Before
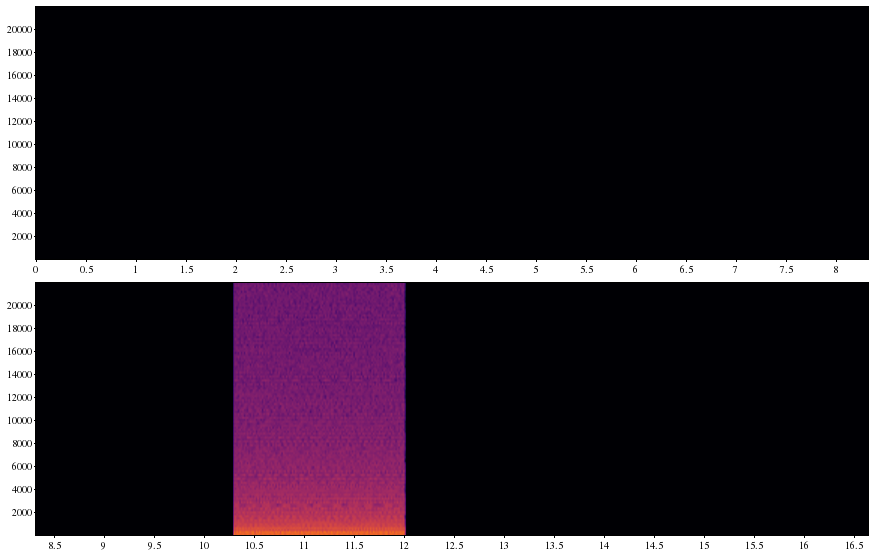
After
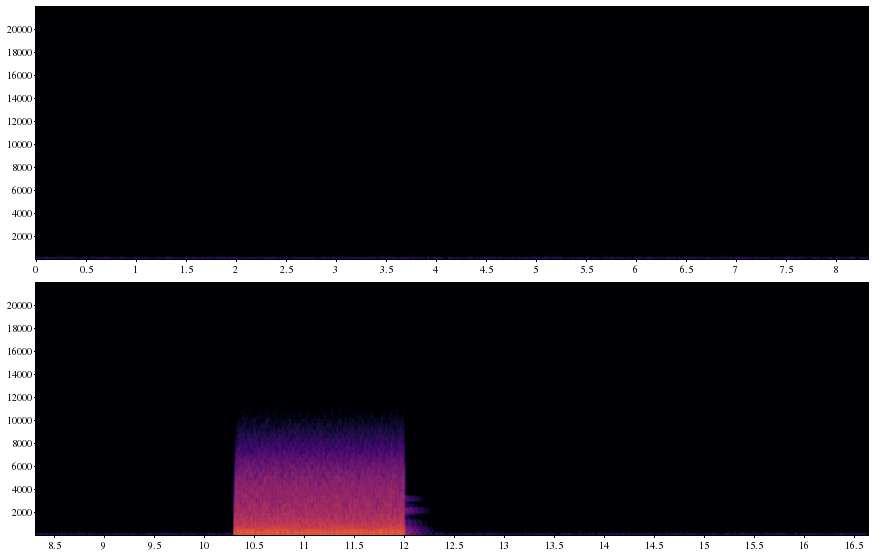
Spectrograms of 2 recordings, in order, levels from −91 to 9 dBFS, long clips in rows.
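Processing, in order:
low-pass filter 5,400 Hz 24 dB per octave
hum removal 201.5 Hz, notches 17
ring modulation 110 Hz
background noise brown −75 dBFS
low-pass that shuts in the quiet parts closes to 1,700 Hz, open at −26.5 dBFS

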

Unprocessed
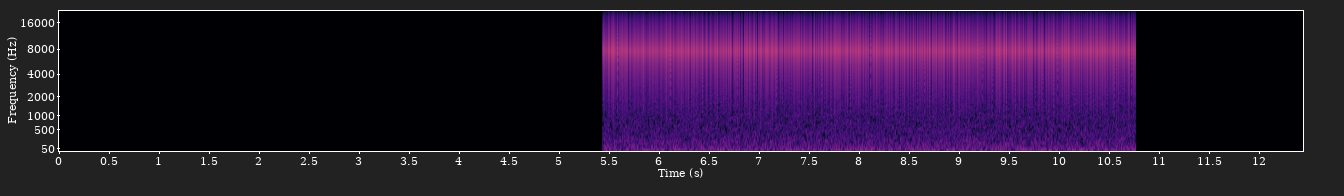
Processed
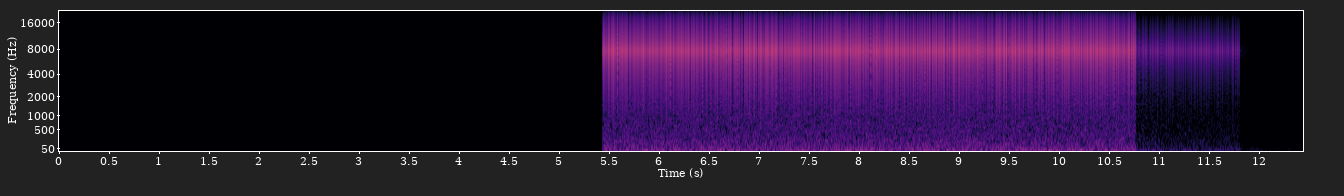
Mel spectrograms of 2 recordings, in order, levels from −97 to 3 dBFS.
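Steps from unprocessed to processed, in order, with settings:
single-tap delay 1,040 ms −17.5 dB
on a send at −18.5 dB: convolution reverb RT60 3.2 s, pre-delay 5 ms

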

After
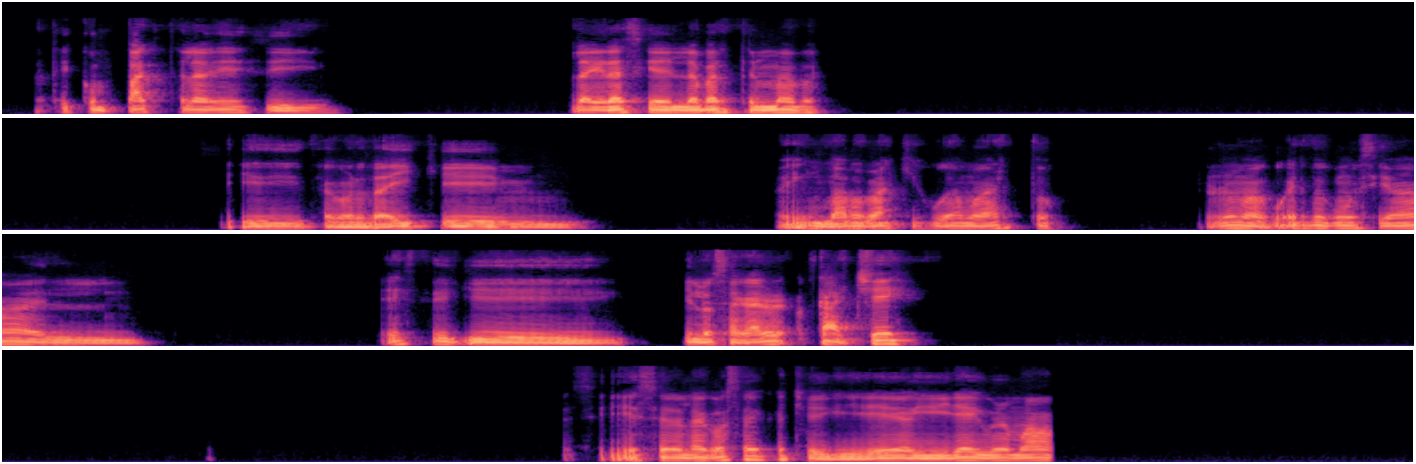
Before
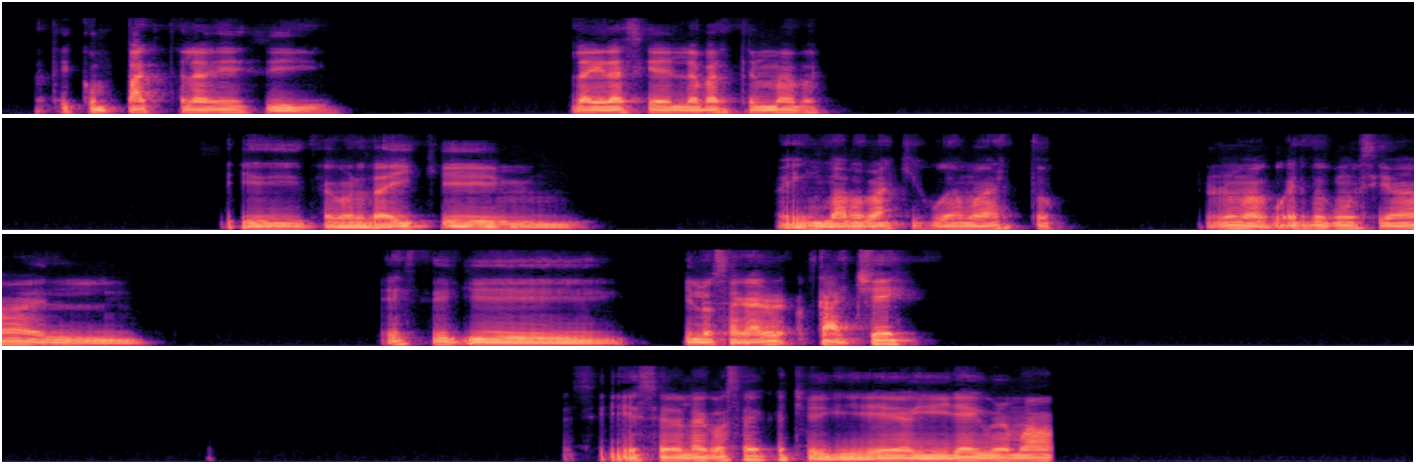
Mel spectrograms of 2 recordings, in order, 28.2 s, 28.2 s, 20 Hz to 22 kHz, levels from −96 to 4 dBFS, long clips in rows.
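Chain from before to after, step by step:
0:03.03–0:04.05: low-shelf EQ 420 Hz +6.5 dB
level −1 dB

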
